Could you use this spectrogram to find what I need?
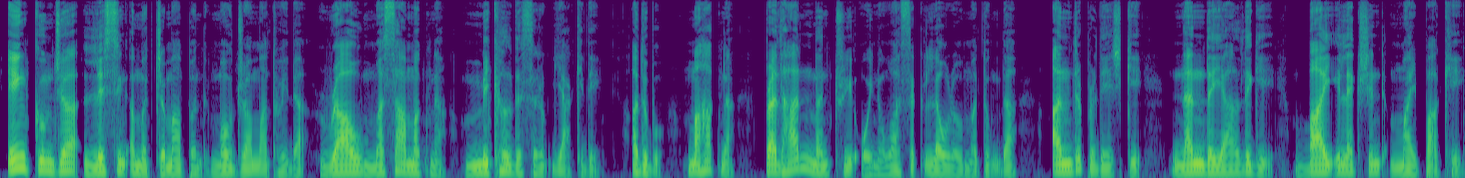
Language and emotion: Manipuri, neutral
